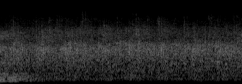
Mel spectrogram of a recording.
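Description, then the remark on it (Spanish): An audience applauding steadily for the Lord: a dense, continuous wash of many hands clapping at an even level, filling the space without pauses. “Déselo fuerte al Señor de la gloria.”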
